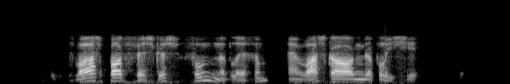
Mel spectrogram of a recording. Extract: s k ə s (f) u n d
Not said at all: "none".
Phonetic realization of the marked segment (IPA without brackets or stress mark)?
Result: f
